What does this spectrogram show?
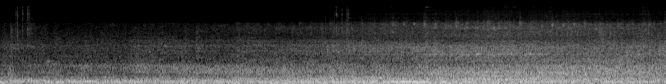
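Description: Passenger coaches rolling past on the rails, followed by a diesel locomotive at the rear of the train. The rumble grows loudest about four seconds in, as the locomotive passes, with a brief low engine note.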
